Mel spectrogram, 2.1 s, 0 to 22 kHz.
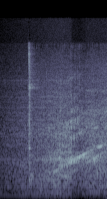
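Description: Rush Model 380 drill grinder's 1 HP grinding-wheel motor switched on with a click about half a second in, then spinning up: a rising whine over a hum that grows steadily louder.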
